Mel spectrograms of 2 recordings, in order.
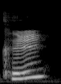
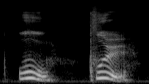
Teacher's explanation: You need to kind of stretch your lips horizontally. Whereas, as for this oo vowel, you need to make your lips round. It's 굴. So not only has it to be rounded, but it also has to be like stick out, protruded.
